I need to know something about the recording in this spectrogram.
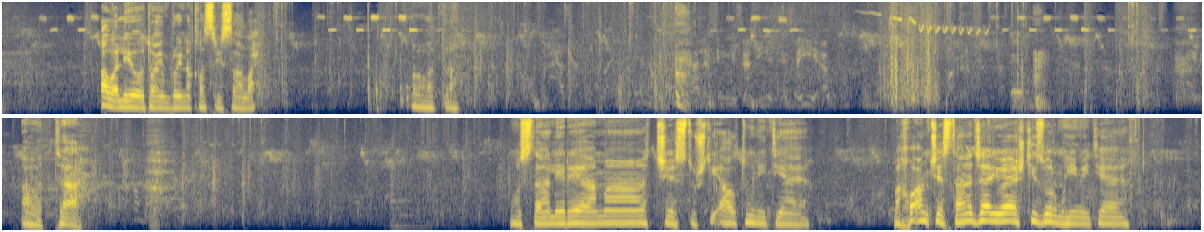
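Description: A man talks with animation into a microphone, up close.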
